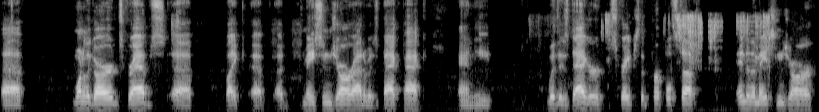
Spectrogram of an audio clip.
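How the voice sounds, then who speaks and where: Man, game master, mid-range voice, improvised tabletop narration, halting descriptive delivery. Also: mid-range voice, level tone, dark tone.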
